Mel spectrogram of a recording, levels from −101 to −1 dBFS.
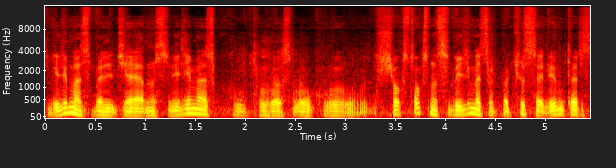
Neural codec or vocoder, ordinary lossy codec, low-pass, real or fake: codec, 44.1 kHz, 3.4 kbps, Pupu-Codec; Opus, 24 kbps; 14.4 kHz; fake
